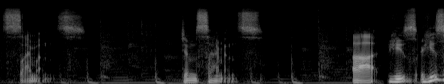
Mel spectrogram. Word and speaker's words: Simons: Jim Sim because I always say it wrong and I I think it's Simmons, but I'm I'm pretty sure it's pronounced Simons.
